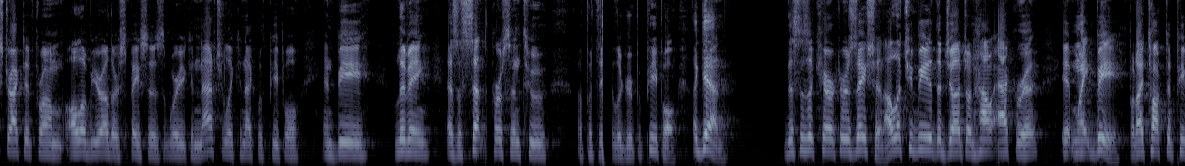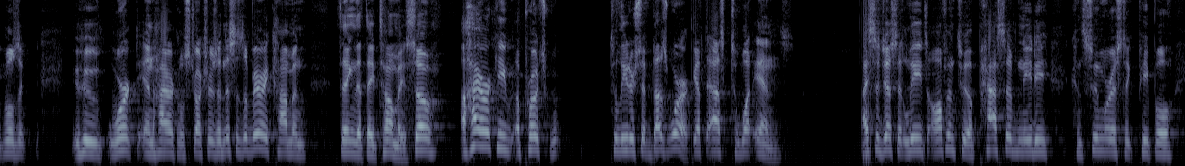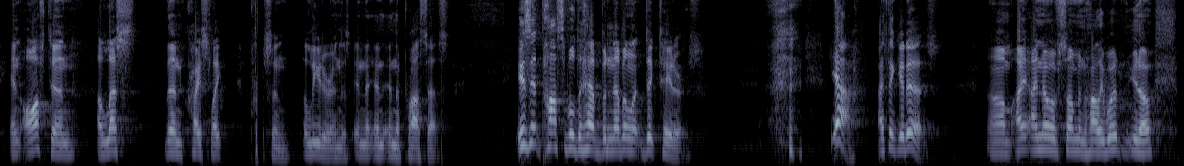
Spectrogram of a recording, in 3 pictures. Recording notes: This episode is the audio from the Friday evening session of the 2012 Missional Learning Commons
